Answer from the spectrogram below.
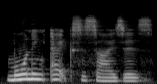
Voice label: morning exercises, english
